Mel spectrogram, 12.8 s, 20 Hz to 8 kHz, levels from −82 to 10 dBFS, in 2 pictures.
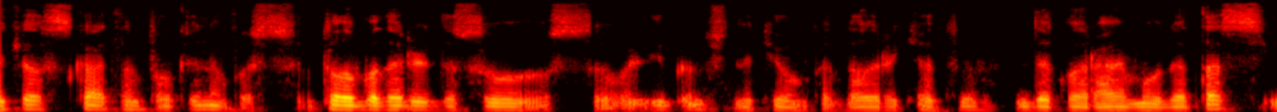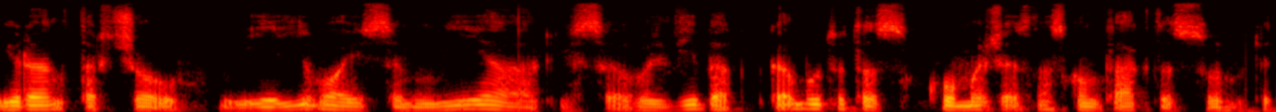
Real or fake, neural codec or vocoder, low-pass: fake; codec, 24 kHz, 0.9 kbps, WavTokenizer, medium speech release version 1; 7.2 kHz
